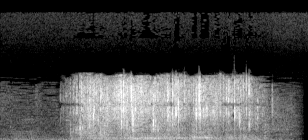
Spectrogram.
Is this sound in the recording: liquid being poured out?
yes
